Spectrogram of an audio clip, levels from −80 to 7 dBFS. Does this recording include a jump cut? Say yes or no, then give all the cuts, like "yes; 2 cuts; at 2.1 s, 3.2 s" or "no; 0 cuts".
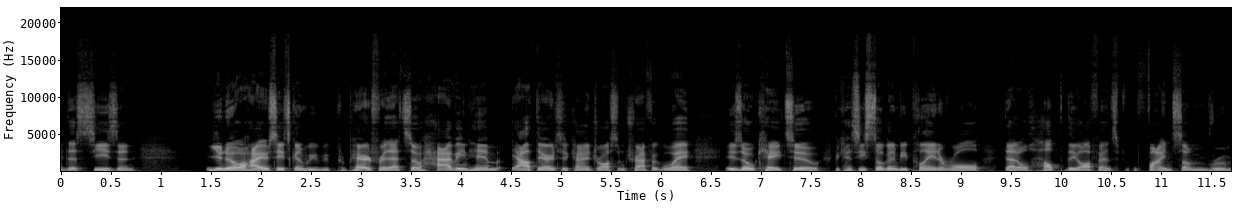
yes; 1 cut; at 7.7 s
